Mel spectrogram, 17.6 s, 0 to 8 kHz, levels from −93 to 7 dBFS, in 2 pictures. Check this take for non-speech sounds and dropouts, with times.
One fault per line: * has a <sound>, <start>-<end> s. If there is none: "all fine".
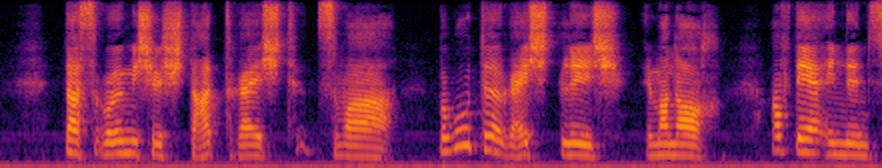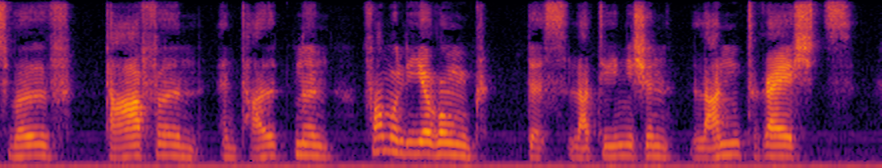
all fine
